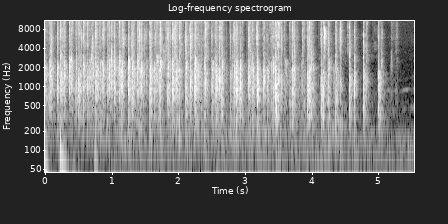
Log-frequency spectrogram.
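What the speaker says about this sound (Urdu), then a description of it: "ہم خداوند کے جلال کے لیے ایک بار زوردار تالیاں بجائیں گے" A church congregation claps loudly together for several seconds, a dense burst of rapid applause that thins into scattered claps and stops near the end.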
